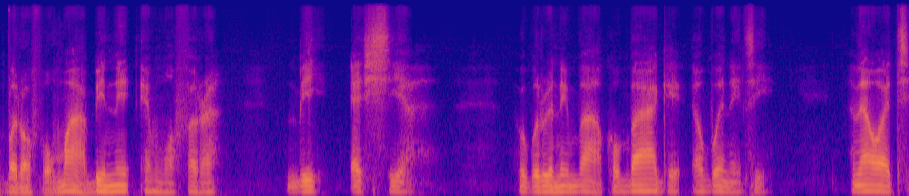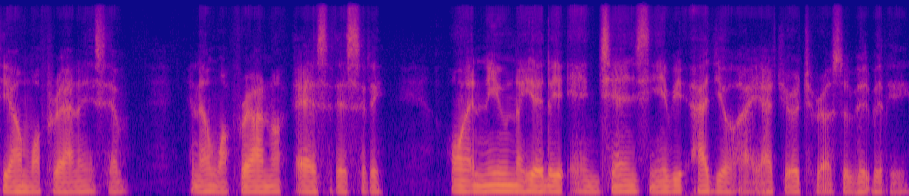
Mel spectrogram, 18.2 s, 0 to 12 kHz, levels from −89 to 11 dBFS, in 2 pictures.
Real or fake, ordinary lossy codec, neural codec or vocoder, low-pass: fake; Opus, 64 kbps; codec, 16 kHz in and 24 kHz out, 0.6 kbps, FocalCodec, streaming, 4096 codes; 10.8 kHz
